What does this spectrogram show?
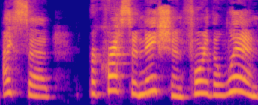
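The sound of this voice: A squeaky, put-on character voice pitched extremely high moves along at a moderate pace.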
